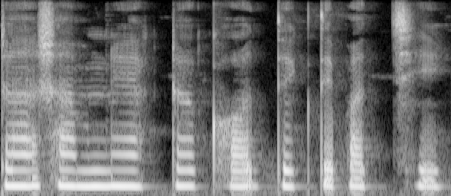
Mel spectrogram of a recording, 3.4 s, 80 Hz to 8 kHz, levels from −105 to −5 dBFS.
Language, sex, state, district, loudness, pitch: Bengali, female, West Bengal, Cooch Behar, -17 LUFS, 230 Hz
